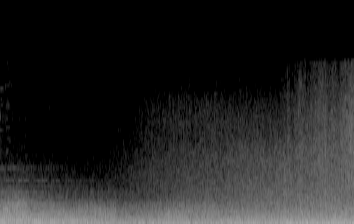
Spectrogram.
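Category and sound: nature, stormy ocean waves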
